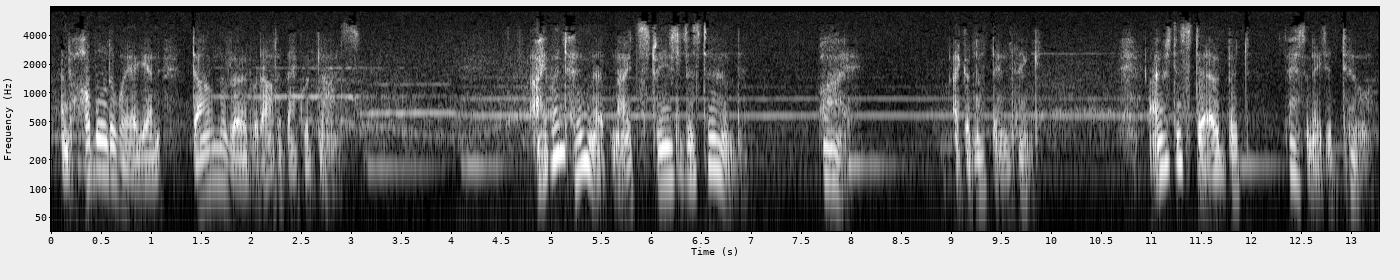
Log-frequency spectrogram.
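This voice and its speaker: An actor playing a haunted, curious former student who narrates a vintage radio horror tale in a deliberate, literary, brooding way. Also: male voice, sits low, gravelly, heavily acted. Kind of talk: dramatic first-person horror narration. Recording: muffled, noisy old radio recording.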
